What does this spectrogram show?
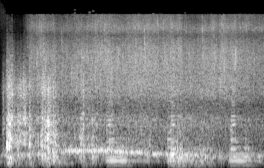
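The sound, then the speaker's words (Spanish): Steady, heavy rain hisses throughout, with a low rolling rumble of thunder swelling underneath; no voices, just the continuous wash of a storm. “Mientras tratan de conciliar el sueño, comienza una tormenta, y entre el miedo que les ha producido contarse historias de terror y los truenos que empiezan a sonar, ninguna de las dos puede dormirse.”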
